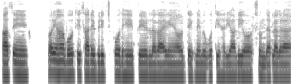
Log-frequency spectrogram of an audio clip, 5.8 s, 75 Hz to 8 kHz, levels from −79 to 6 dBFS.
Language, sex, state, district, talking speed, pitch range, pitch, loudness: Hindi, male, Uttar Pradesh, Etah, 235 wpm, 120-125 Hz, 120 Hz, -23 LUFS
